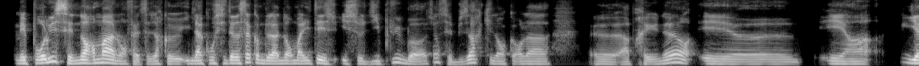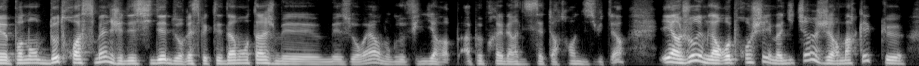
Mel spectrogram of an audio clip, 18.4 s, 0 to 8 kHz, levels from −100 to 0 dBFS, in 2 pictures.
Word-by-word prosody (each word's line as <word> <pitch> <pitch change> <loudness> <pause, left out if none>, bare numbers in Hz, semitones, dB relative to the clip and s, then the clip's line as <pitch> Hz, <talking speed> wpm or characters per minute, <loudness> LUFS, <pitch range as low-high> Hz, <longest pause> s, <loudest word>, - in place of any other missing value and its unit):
Mais 135 0 +2
pour 145 +3 +5
lui, 215 - +4
c'est 140 -6 +4
normal. 150 0 +6
En 115 - -5
fait, 105 -3 -5
c'est-à-dire 110 +3 -6
qu'il 120 +3 -3
a 130 - +3
considéré 135 +1 0
ça 180 - +2
comme 160 -6 -1
de 130 - +2
la 120 - +5
normalité. 130 +2 +1
il - - 0
se - - -15
Il - - -6
se 120 - -7
dit 115 +1 -9
plus: 175 +8 -6
«Bah, 115 -7 -2
tiens, 185 - -9
c'est 110 - -11
bizarre 155 - -3
qu'il 125 - -10
est - - -4
encore 110 0 -8
là, 110 -1 -6 0.5
heu, 105 -1 -7
après 100 +1 -8
1 110 +4 -7
heure». 165 0 +1
Et 110 -2 -5
heu 105 -1 -9 0.2
et 125 -1 -8
il - - -2
y - - -3
a 110 -1 -6 0.3
il 160 - -9
y 150 - +9
a 140 - +7
pendant 145 +2 +1
2-3 160 +2 +4
semaines, 185 +6 -1
j'ai 125 -6 -1
décidé 130 +5 +2
de 125 - -3
respecter 125 +1 -3
davantage 140 0 +2
mes 110 -2 -3
mes 105 0 -9
horaires 155 +11 -3
donc 105 -3 -11
de 105 - -8
finir 110 +4 -6
p - - -7
à - - -9
peu 120 - -8
près 125 +2 -5
vers 110 -1 -4
17:30 105 +3 -10
18:00. 100 -1 -11 0.3
Et 195 - +5
un 165 - +8
jour, 240 +9 +4
il - - +4
me 155 - +2
l'a 140 - +9
reproché. 165 +7 +2
Il - - -3
m'a 125 - +2
dit: 140 +3 -9
«Tiens, 270 - -2
j'ai 135 - -1
remarqué 140 - -3
que 135 -4 -2
125 Hz, 255 wpm, -22 LUFS, 110-145 Hz, 0.5 s, y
